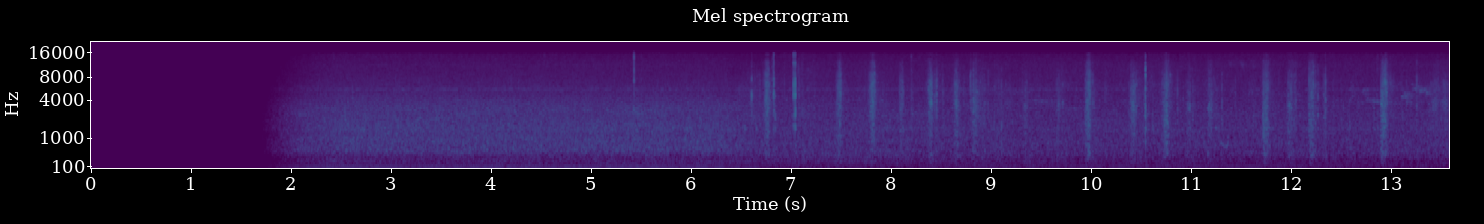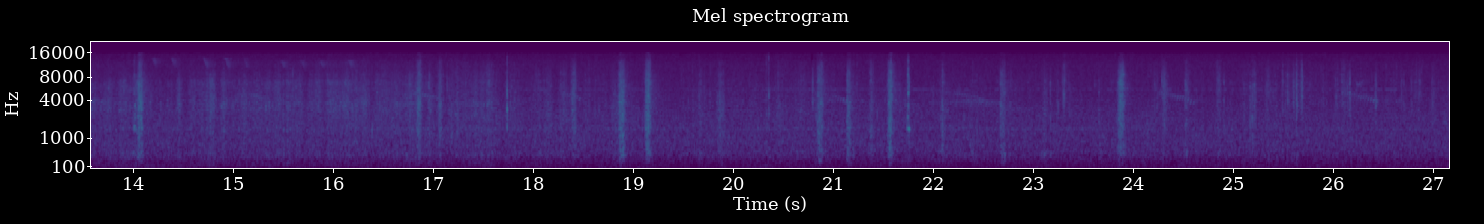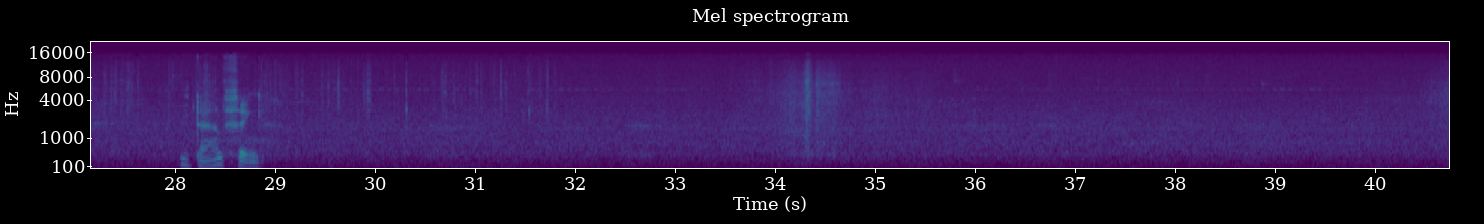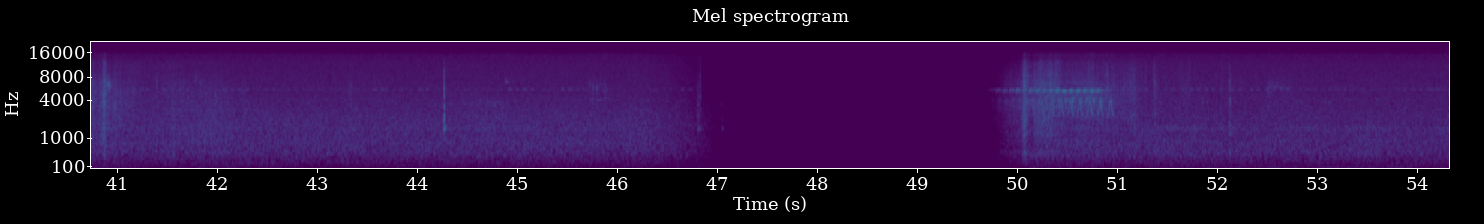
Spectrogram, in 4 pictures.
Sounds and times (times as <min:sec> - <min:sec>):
Speech: 0:28.1 - 0:29.1.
